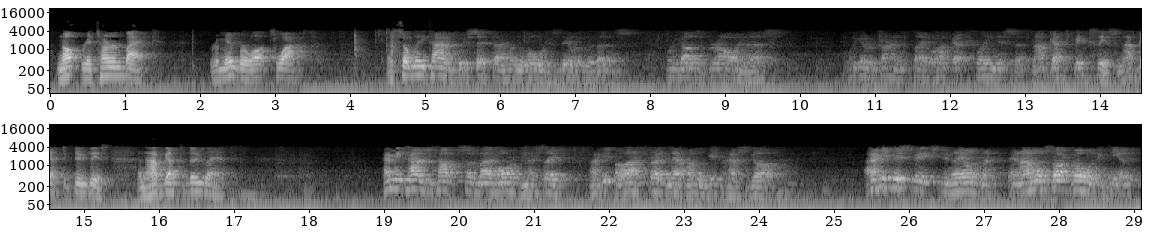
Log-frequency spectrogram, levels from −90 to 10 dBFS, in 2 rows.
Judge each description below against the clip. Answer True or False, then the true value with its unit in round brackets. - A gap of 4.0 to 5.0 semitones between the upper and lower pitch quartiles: True (4.5 semitones)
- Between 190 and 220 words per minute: True (200 wpm)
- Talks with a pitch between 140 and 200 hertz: False (120 Hz)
